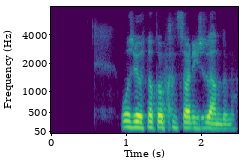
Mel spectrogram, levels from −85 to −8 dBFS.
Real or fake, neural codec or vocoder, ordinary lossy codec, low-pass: fake; codec, 16 kHz, 1 kbps, X-Codec, HuBERT features, trained on balanced general audio; AAC, 48 kbps; 7.2 kHz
